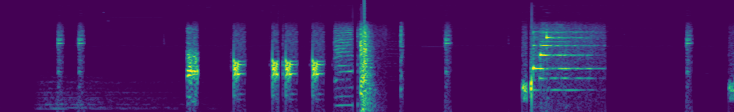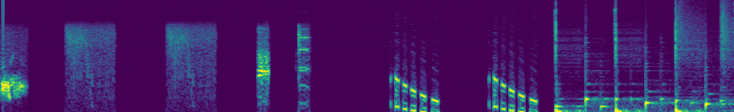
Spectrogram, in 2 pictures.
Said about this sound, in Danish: Seneste lyd er Microsoft Office Assistant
